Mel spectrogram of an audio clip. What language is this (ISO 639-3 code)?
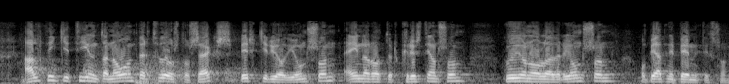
isl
